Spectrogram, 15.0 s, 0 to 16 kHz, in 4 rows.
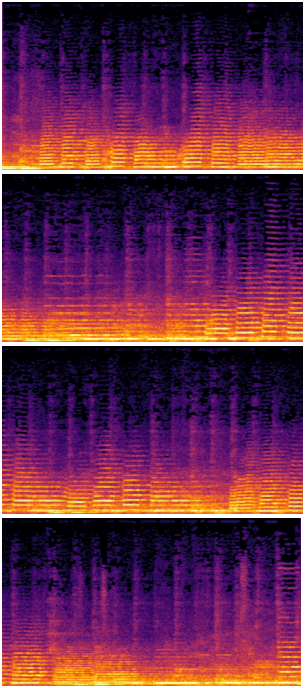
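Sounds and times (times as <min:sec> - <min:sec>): held lower accompaniment tone: 0:00.0 - 0:15.0
trumpet playing lively melody: 0:00.0 - 0:15.0.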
